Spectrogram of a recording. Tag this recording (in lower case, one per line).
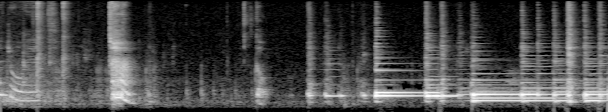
musical instrument
music
speech
inside a small room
